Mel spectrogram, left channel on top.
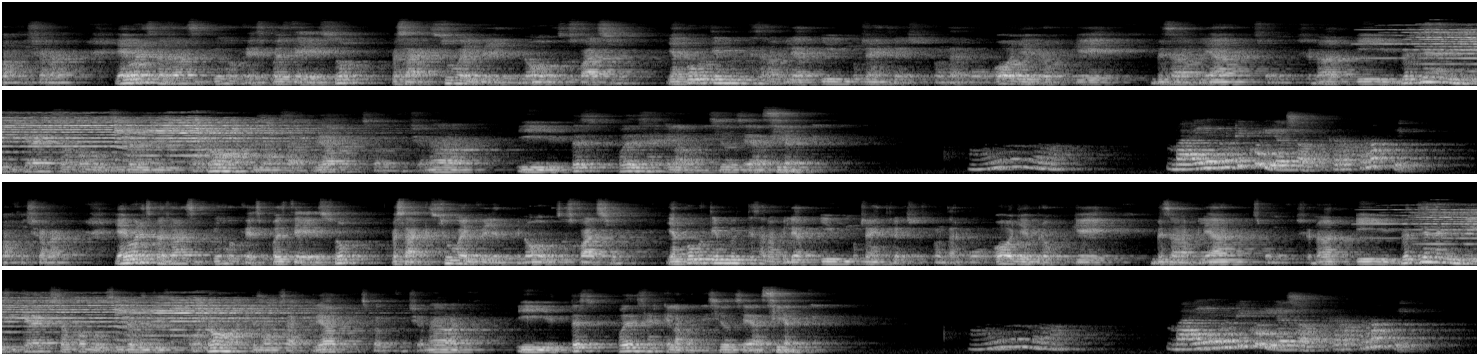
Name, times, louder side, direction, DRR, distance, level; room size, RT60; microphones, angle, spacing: voice 1, 0.0-3.5 3.9-6.2 6.6-11.0 11.5-19.4 19.9-22.9, right 2 dB, 80° right, 1 dB, 0.6 m, -21 dB
sound 1, 13.5-18.2, left 2 dB, 30° left, 0.3 m, -19 dB
voice 2, 24.4-25.3 26.4-28.8, left 2 dB, 80° left, -7 dB, 0.7 m, -21 dB
3.6 x 2.7 x 4.4 m, 1.4 s
head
